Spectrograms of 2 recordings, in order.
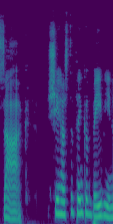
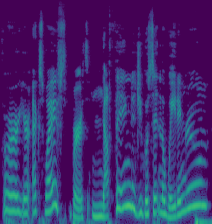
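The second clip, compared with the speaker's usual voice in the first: sarcastic retort; 5 semitones higher, 3 dB louder than usual. Retold or imitated. Speaker mocking Castro, sarcastic.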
